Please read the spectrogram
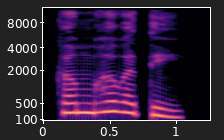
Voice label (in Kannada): "ಕಂಬಾವತಿ", Kannada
